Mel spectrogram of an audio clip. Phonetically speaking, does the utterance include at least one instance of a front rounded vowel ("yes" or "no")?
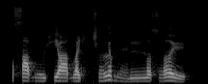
yes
